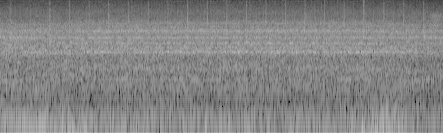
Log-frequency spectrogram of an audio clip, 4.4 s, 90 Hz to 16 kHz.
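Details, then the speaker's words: Chevrolet S10 Blazer Vortec V6 idling rough and misfiring: faint, irregular snapping clicks over the engine rumble as current leaks from the ignition coil and arcs to the chassis instead of reaching the plug. "O que são esses estalinhos eles são fuga de corrente provavelmente não vai dar para ver Deixa eu desligar aqui não vai dar para ver não tá dando mesmo porque não tá visível mas tem corrente pulando para fora da bobina esse estalo que você tá ouvindo é a corrente pulando fora da bobina"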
